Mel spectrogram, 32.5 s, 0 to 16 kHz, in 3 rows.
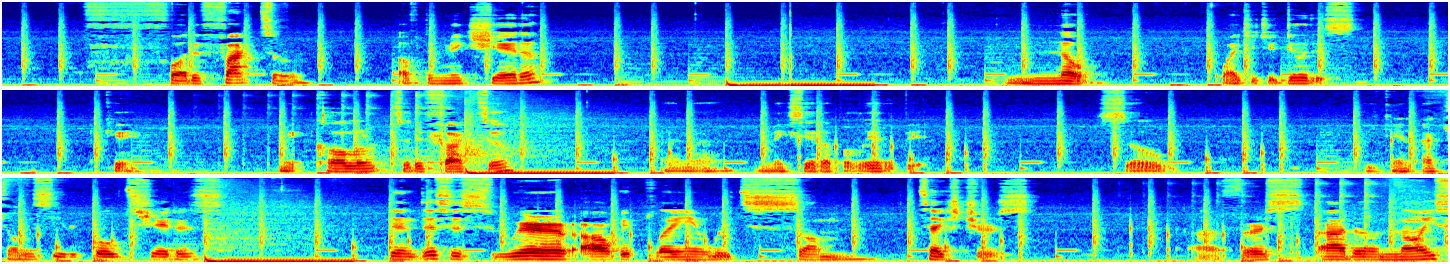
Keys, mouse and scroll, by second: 5.1 click, 9.1 ctrl+z, 10.0 click, 12.1 click, 15.2 click, 28.8 shift+a.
